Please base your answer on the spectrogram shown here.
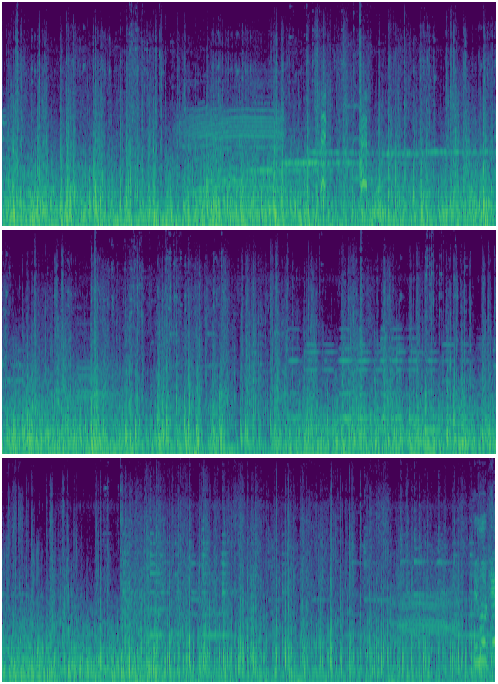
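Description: Horse hooves clip-clop at a steady gallop in Red Dead Redemption, an occasional whinny and game music running underneath, while voices talk intermittently over the ride.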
